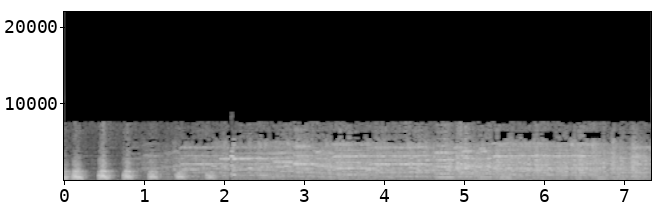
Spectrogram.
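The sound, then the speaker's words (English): A dog barks loudly, about six quick barks in a steady rhythm, then gives way to a dense, continuous wash of background sound. “Dogs are the best friends in the world, aren't they, King?”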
